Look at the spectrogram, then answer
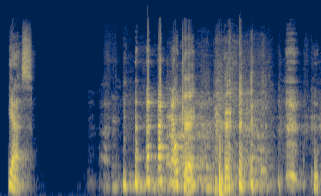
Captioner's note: laughter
